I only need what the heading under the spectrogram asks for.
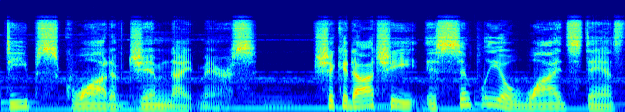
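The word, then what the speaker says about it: Shiko-dachi: Shikadachi. That's spelled s h i k o d a c hi.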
